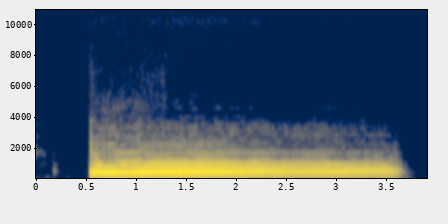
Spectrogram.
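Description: A single low B flat on a baritone horn, blown loud and steady for about three seconds, rich and buzzy, then cut off, after a short breath.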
